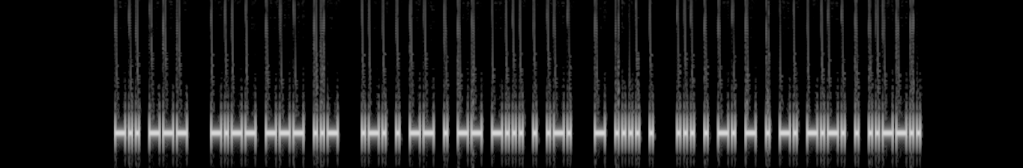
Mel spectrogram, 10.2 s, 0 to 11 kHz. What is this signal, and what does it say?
Morse code, heard as a keyed tone, about 36 wpm, 700 Hz. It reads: DO YOU REMEMBER THE SENTENCE?
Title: Sentences from Top 1000 Words - Review Part 1 - 35wpm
